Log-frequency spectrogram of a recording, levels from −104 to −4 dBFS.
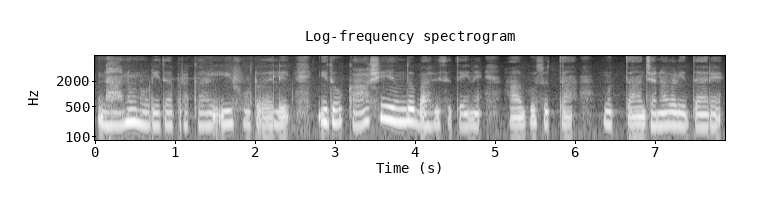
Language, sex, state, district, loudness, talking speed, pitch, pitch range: Kannada, female, Karnataka, Bellary, -17 LUFS, 90 wpm, 180 Hz, 165-200 Hz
